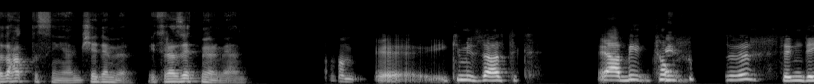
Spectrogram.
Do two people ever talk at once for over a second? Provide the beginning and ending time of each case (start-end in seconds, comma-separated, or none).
none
